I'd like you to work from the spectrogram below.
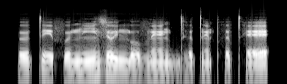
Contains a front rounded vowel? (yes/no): yes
